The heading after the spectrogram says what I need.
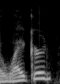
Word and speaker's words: Wikred: And with her is Andrea Wikred. Now I'm pronouncing her name correctly. Andrea Wikred, who is an accountant.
